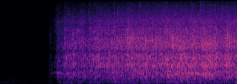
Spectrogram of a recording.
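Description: A large audience applauding, the clapping starting suddenly about half a second in and swelling to a steady level.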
